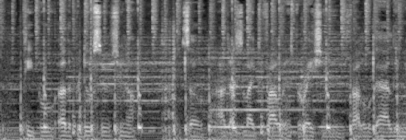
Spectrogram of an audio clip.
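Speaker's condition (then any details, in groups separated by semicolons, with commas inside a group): No condition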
